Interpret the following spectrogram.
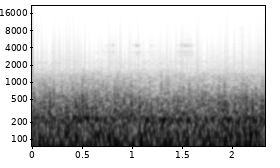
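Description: Steady low rumble of road and engine noise heard inside a moving vehicle's cabin.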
